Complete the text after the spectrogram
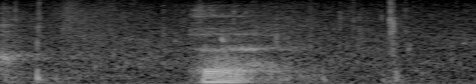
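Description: A second man answers briefly.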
